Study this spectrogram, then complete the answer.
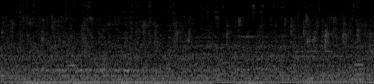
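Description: Water runs steadily into a washing machine filling for a load of clothes, a continuous close rushing flow with a low mechanical hum underneath, unbroken throughout.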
